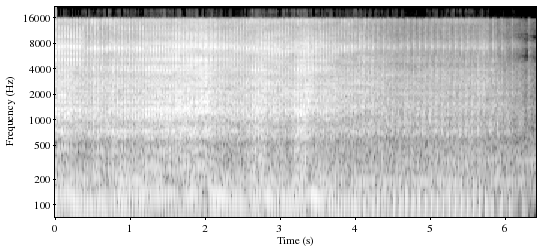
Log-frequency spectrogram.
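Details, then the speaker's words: Yamaha Vixion NEW motorcycle brought in for rough noise, started before teardown; coarse pulsing at about three beats a second fading as it winds down; possible sources dynamo or starter when electric start used; dragging starter motor suspected. "oke seperti itu kira-kira suaranya jadi ini ada beberapa kemungkinan yang bunyi hai pertama dari dinamo itu sendiri waktu double elektrik itu dinyalain itu juga bisa bunyi"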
